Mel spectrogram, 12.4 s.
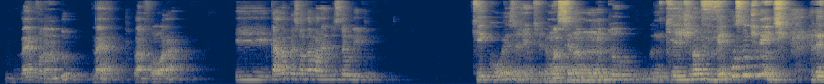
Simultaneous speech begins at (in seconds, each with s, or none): none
